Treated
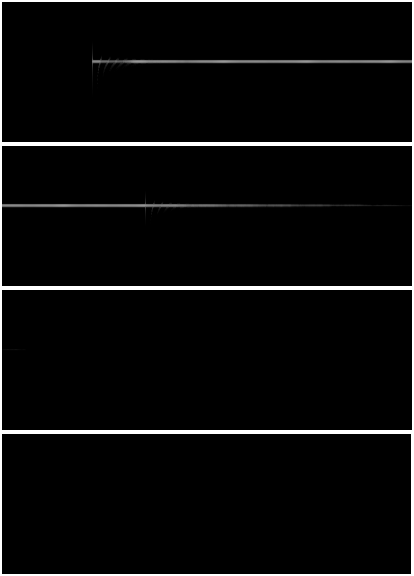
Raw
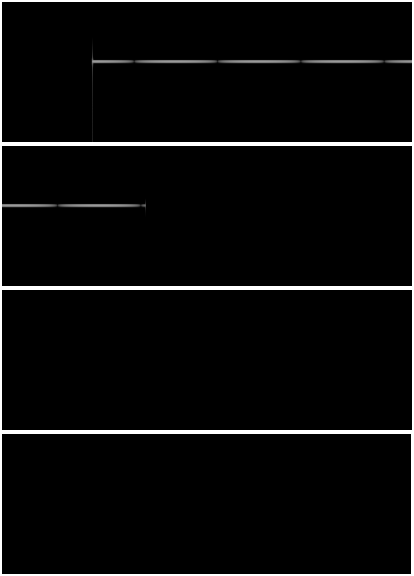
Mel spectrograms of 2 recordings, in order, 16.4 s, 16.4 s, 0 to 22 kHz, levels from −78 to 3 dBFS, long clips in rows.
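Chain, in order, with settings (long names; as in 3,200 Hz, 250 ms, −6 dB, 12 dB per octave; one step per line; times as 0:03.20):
high-shelf EQ 3,500 Hz +11 dB
brickwall limiter −32.5 dBFS, peak gain reduction 12.5 dB
convolution reverb RT60 3.9 s, pre-delay 41 ms, DRR −6 dB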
